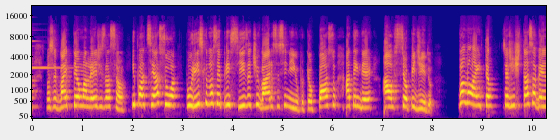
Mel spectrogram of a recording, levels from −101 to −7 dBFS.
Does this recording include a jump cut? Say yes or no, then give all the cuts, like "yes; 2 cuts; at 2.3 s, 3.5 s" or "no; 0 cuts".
no; 0 cuts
